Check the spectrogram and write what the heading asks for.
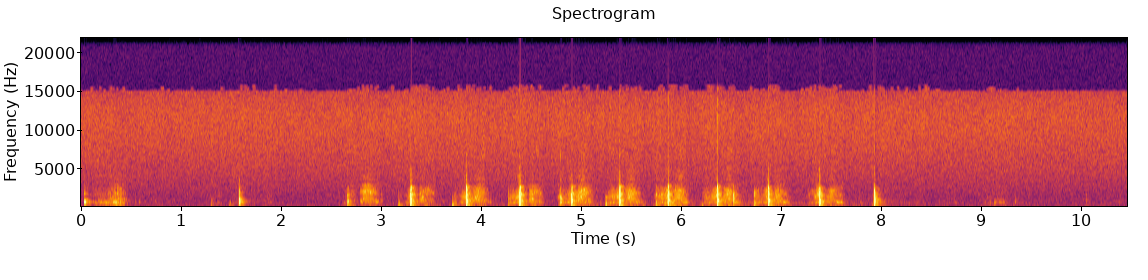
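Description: Kitchen knife slicing raw potato on a wooden cutting board: the blade knocks sharply on the board, a couple of single cuts first, then a steady run of about two cuts a second for some five seconds.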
